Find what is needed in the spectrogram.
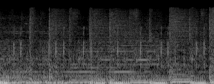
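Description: Dramatic theme music for a television programme's opening titles, with heavy bass and a driving beat of sharp hits.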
